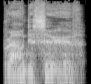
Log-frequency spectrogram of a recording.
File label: chatter positive; ranger; frag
